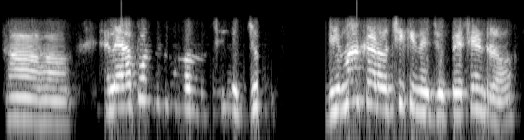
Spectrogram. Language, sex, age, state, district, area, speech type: Odia, male, 45-60, Odisha, Nabarangpur, rural, conversation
